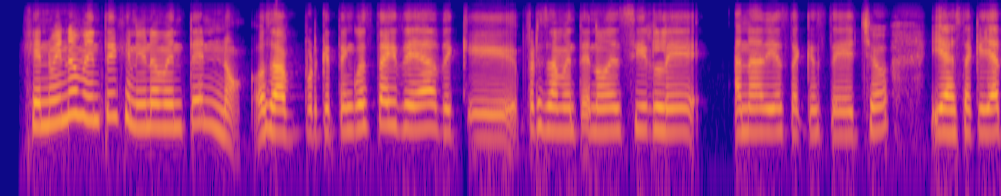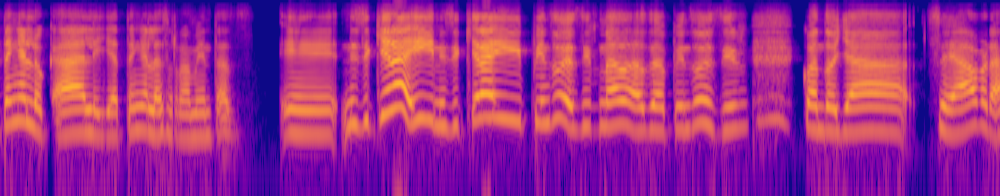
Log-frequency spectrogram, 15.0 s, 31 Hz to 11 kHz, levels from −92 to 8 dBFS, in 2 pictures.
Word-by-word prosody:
Genuinamente, 305 +5 +1
genuinamente 250 -2 -2
no, 245 -7 -6
o 200 - -3
sea, 205 -2 +3
porque 210 0 -6
tengo 225 +2 -3
esta 255 +2 0
idea 240 -1 +1
de 215 -2 -7
que 180 -1 -5
precisamente 225 -2 -4
no 215 - -3
decirle 220 0 -3 0.2
a 210 - -1
nadie 215 0 -1
hasta 215 -1 -6
que 205 - -9
esté 195 -1 -7
hecho 220 +4 -5 0.3
y - - +1
hasta 210 0 +1
que 210 - -5
ya 210 +1 +4
tenga 275 +4 +2
el 285 - +1
local 210 -1 +3
y 195 - -6
ya 190 0 -4
tenga 220 +3 -5
las 200 -1 -3
herramientas, 185 0 -9 0.2
eh, 200 -1 -3
ni 270 +3 -5
siquiera 325 +8 +6
ahí 310 +2 +7
ni 255 - -5
siquiera 280 +6 +5
ahí 320 -2 +6
pienso 280 +3 -4
decir 255 -4 0
nada, 255 -2 +2
o - - -5
sea, 225 -1 -3
pienso 230 +3 -6
decir 235 -3 -3 0.4
cuando 230 -2 0
ya 220 0 +1
se 225 -4 -3
abra 245 +4 +1
225 Hz, 200 wpm, -18 LUFS, 210-260 Hz, 0.4 s, ahí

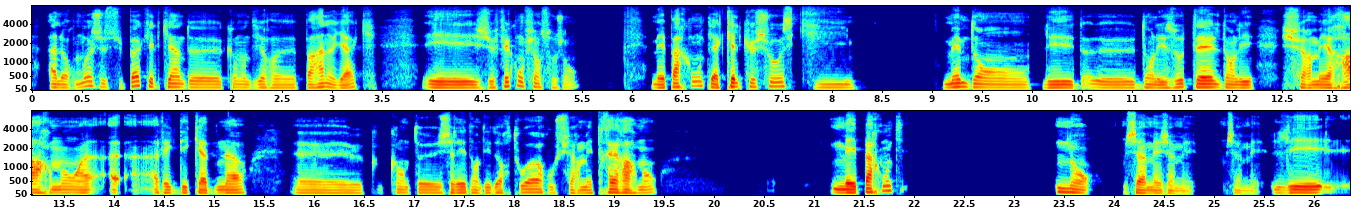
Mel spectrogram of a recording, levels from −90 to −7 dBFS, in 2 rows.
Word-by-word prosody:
Alors 110 -2 -1
moi, 145 +8 -1
je 140 -6 -4
suis 115 +1 -14
pas 155 +9 +2
quelqu'un 130 -4 0
de, 110 -2 -2
comment 110 -1 -5
dire? 105 0 -5
Heu, 100 -1 -4
paranoïaque 105 -3 -1 0.5
et 105 -1 +3
je 100 +2 -4
fais 150 +8 0
confiance 145 -8 -4
aux 100 - -8
gens. 100 +6 -12 0.7
Mais 105 -1 +2
par 130 +1 +2
contre, 160 0 -4
il - - +6
y - - +7
a - - +1
quelque 135 -1 +2
chose 145 +3 -2
qui 110 -4 -7 0.9
même 130 +4 +3
dans 110 -3 0
les 105 0 +3
de 105 - -11 0.5
heu - - -3
dans 105 +2 -2
les 100 0 0
hôtels, 120 -1 +5
dans 110 -1 0
les 105 0 +1 0.3
je - - -1
fermais 105 +1 +2
rarement 100 +1 +2
a 100 - +3 0.2
a - - 0 0.4
avec 100 -1 -1
des 100 +1 -1
cadenas, 100 +2 +2 0.5
heu, 95 -1 -3
qu 105 - -21
quand, 105 -1 -6
heu, 100 0 0
j'allais 100 +1 +1
dans 100 0 -3
des 95 +1 -3
dortoirs 110 +2 0
ou 100 - -6
je - - -6
fermais 100 -1 -2
très 115 -2 +3
rarement. 100 0 +2 1.8
Mais 110 -1 +7
par 125 +2 +5
contre 170 0 -2 1.5
Non, 120 -6 +2 0.3
jamais, 95 -2 +2
jamais, 85 -2 -5 0.3
jamais. 85 -2 -8
Les 105 +1 +3
105 Hz, 150 wpm, -24 LUFS, 100-115 Hz, 1.8 s, y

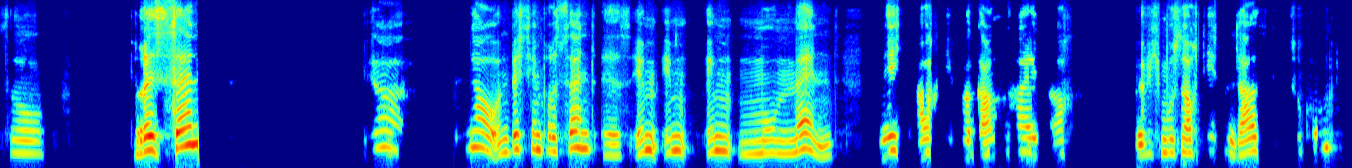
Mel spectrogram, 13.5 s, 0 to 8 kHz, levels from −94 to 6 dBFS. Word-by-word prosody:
So 180 -2 -9 0.9
präsen 230 - +8 1.7
Ja, 250 -2 -7 0.7
genau 260 -2 +1
und 185 +4 -3
bisschen 230 +1 +2
präsent 230 +3 +1
ist 155 -7 -7
im 225 0 0
im 215 +7 -2 0.2
im 210 +3 -1
Moment. 180 - -2 0.4
Nicht: 215 +3 +1
„Ach - - -1 0.2
die 380 - -33
Vergangenheit, 205 - -4 0.2
ach, 180 - -12 0.6
ich 150 +3 -2
muss 190 0 -4
noch 185 -1 +2
dies 430 -1 -19
und 355 -3 -6
das, 195 +4 +3 0.3
Zukunft.“ 370 - -11
210 Hz, 105 wpm, -21 LUFS, 180-245 Hz, 1.7 s, präsen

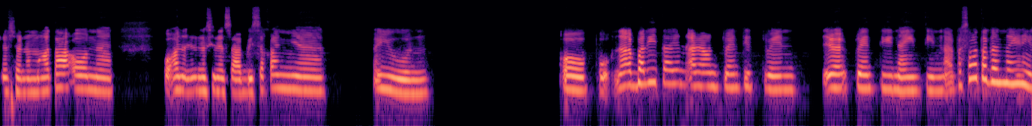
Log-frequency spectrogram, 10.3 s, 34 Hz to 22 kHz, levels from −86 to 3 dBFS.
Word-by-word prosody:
na 205 - -2
siya 200 -1 -3
ng 195 - -2
mga 205 - +1
tao 235 -2 +3
na 205 -2 0 0.5
kung 210 - +1
anu-ano 205 0 +1
sinasabi 195 -2 0
sa 220 - -4
kanya. 220 -4 0 0.5
Ayon. 185 -4 +1 1.3
Opo, 220 - +2
nabalita 300 +3 +1
yun 295 -1 -7
around 265 -1 -1
twenty 245 0 -4
twen 225 -1 -1 0.2
year 240 +1 +3
2019 220 -3 0
'ata, 275 - -4
basta 390 +7 +2
matagal 370 -5 +4
na 310 -1 +4
yun 290 -4 +3
225 Hz, 145 wpm, -21 LUFS, 205-255 Hz, 1.3 s, matagal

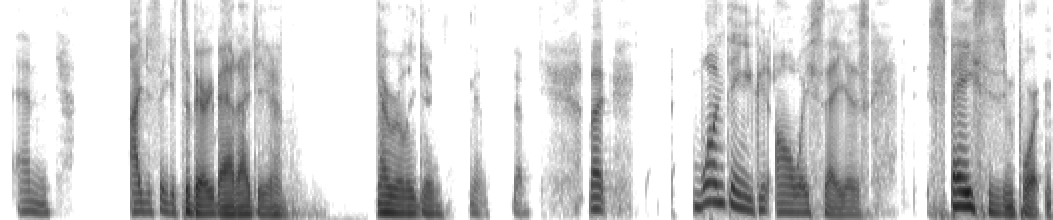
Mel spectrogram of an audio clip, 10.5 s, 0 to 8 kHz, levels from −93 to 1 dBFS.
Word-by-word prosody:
And 125 -4 -11 0.8
I 125 0 0
just 125 -1 -9
think 135 -5 -6
it's 115 +5 -5
a - - +7
very 105 -2 +4
bad 95 -2 +3
idea. 95 -2 -1 0.9
I 115 - +4
really 105 -2 +3
do. 100 -1 -6 0.3
Yeah, - - -14 0.3
yeah. - - -15 0.7
But, 165 -2 -1 0.8
one 245 +6 0
thing 205 -7 +1
you 150 - -3
can 155 +2 -6
always 120 -1 -4
say 90 -4 -5
is 90 -2 -9 0.6
space 195 -3 +6
is 110 -5 -3
important. 95 -3 -2
115 Hz, 140 wpm, -23 LUFS, 95-140 Hz, 0.9 s, a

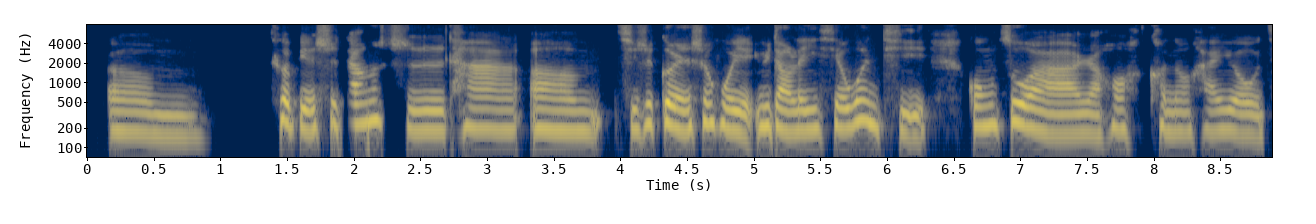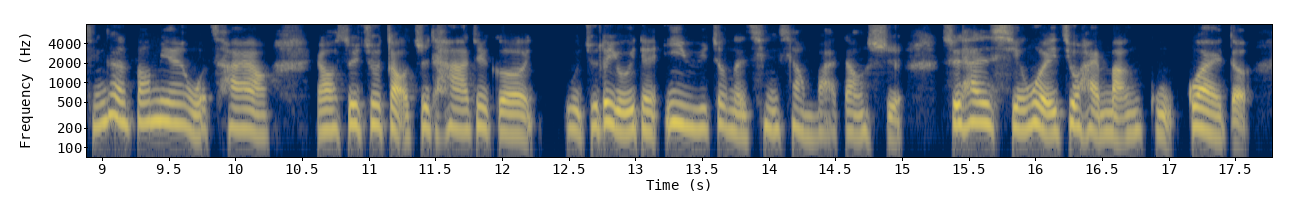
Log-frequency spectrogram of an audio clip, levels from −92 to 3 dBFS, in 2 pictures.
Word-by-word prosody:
嗯， 165 -4 -4 0.5
特 265 -2 +4
别 195 -4 +1
是 240 +4 -3
当 240 +3 +2
时 185 -6 -2
她， 195 -1 -3
呃， 190 -2 0 0.3
其 195 - -5
实 235 - 0
个 245 0 +7
人 190 -2 +3
生 245 +1 +1
活 215 -5 +1
也 170 -3 +3
遇 215 +2 -1
到 195 -4 +4
了 180 - +1
一 190 +1 +1
些 200 +4 -2
问 245 +3 +3
题， 315 +10 -4 0.2
工 215 +1 0
作 225 0 +5
啊， 165 -4 +3
然 165 -1 -2
后 195 +3 -5 0.2
可 220 - -6
能 175 -1 -5
还 180 0 -8
有 170 -4 -1
情 220 +8 -4
感 275 -5 +3
方 245 +2 0
面， 250 -5 +2
我 - - -1
猜 200 0 -3
啊， 165 -4 0 0.3
然 185 +1 +1
后 - - -1
所 230 - +1
以 230 - +1
就 230 -1 -1
导 200 -6 +3
致 175 +8 -3
她 200 -1 -2
这 210 +2 -2
个， 170 -3 +2 0.2
我 200 -1 -3
觉 215 - -3
得 250 - +6
有 180 -6 +4
一 - - +1
点 185 -3 0
抑 245 0 +3
郁 200 -2 -2
症 220 +1 -5
的 165 -2 -2
倾 190 +4 -6
向 190 -5 -7
吧， 170 - -8
当 170 -2 -4
时。 145 -3 -4 0.3
所 230 - +4
以 - - +2
她 250 +2 +4
的 240 - +4
行 200 -2 0
为 180 -8 +6
就 215 +6 +2
还 165 -5 -1
蛮 165 +1 -1
古 175 -2 -5
怪 195 -7 +5
的， - - -1
195 Hz, 255 characters per minute, -22 LUFS, 175-225 Hz, 0.5 s, 个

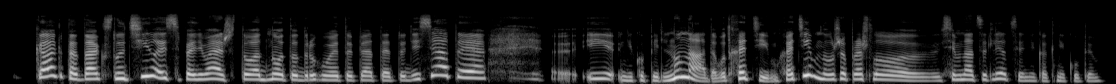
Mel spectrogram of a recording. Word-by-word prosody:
Ну. 320 - -42
Как-то 355 -7 +3
так 250 +1 +3
случилось, 290 - +3
понимаешь, 240 -1 +2
то 235 -1 +1
одно, 225 +1 +1
то 215 - 0
другое, 205 -1 -2
то 195 - -3
пятое, 190 -1 -5
то 185 +2 -6
десятое, 305 - 0 0.6
э. - - -13
И 265 -5 -1
не 185 -2 -6
купили. 180 -2 -6
Ну 260 +11 +6
надо, 155 - +3
вот 175 +4 -5
хотим 240 - 0
хотим, 365 - +3
но 245 -4 +1
уже 235 +2 0
прошло, 240 0 -2 0.6
э, - - -11
17 220 +1 -4
лет, 250 -1 -3
всё 180 - -9
никак 165 -3 -11
не 165 - -8
купим. 155 +2 -13
230 Hz, 170 wpm, -20 LUFS, 190-270 Hz, 0.6 s, Ну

